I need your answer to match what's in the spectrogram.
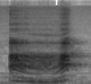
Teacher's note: el tono 3 tiene que bajar mi voz y subir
